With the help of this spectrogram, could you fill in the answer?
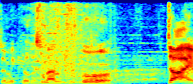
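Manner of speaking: ordinary talk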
